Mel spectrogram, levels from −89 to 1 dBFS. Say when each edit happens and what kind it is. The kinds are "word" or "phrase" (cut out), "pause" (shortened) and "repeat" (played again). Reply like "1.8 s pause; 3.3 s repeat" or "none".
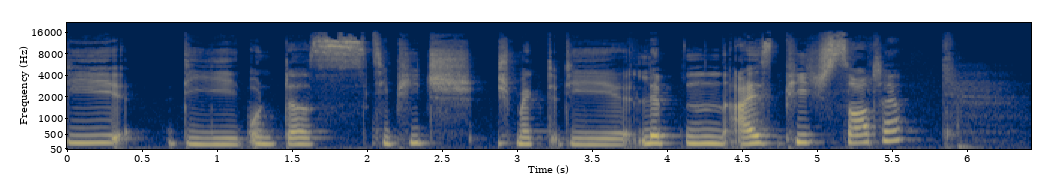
1.2 s word; 2.0 s word; 2.9 s word; 3.3 s word; 4.7 s word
